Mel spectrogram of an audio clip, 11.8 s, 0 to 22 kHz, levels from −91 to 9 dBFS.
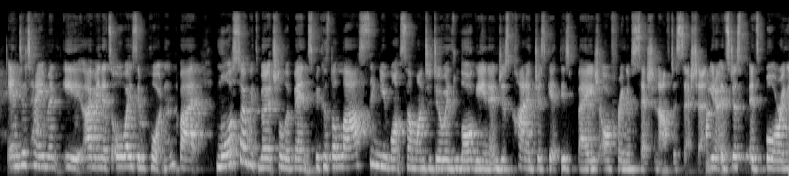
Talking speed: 220 wpm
